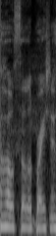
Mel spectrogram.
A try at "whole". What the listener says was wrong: whole. Oh, with a LE on the end. Well, lady, you said hoe.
